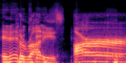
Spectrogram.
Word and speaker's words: Peirates: Is that like Pilates, but Peirates attack tool for Kubernetes, and the Bastille CTF cluster.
